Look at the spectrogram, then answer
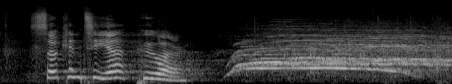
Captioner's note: crowd applauding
